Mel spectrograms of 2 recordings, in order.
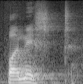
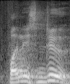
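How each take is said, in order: First: The word ends with a t sound. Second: The word ends with a d sound. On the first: The speaker calls it right. "यहाँ पर डी से ट बनेगा तो इसको हमको पढ़ना चाहिए" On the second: The speaker calls it wrong. "इसको हमको पनिश्ड नहीं पढ़ना चाहिए"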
